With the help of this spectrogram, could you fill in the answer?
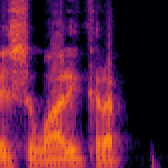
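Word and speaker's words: สวัสดีครับ: Normally you'd say Sawadee Cup, which is the male part of, female would say car.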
